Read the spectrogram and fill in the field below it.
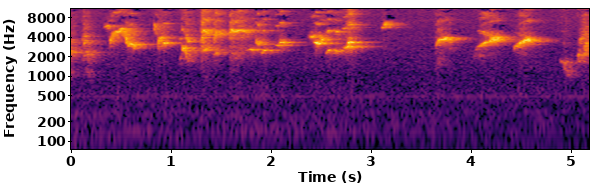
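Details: Asian pied starling song used to train pet birds: rapid chattering mixed with clear downslurred whistles, then three spaced loud whistled notes ending in a lower slur.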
